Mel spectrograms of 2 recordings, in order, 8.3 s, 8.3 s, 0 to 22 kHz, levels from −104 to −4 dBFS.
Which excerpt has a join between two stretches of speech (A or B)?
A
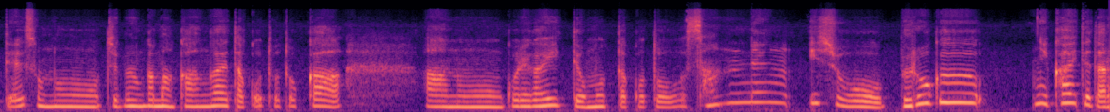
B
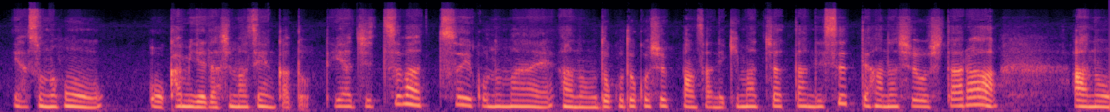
B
